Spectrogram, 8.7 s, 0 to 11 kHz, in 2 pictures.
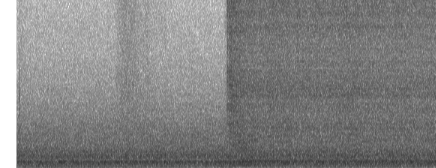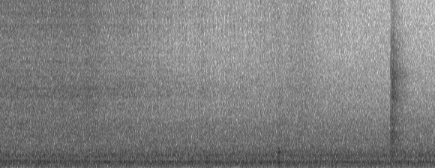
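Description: Steady whir of the Corsair Obsidian 700D's stock case fans with a fog machine running, holding a low hum throughout. A louder hiss cuts in suddenly about two seconds in and fades over the following few seconds, as the fog machine puffs out fog.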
